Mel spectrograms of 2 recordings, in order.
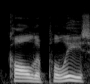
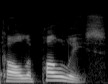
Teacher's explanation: generally in the northern part of the US as police but in the southern part of the u.s. it's pronounced Polly's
